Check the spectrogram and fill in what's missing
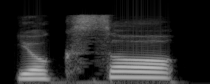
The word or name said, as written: baignoire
